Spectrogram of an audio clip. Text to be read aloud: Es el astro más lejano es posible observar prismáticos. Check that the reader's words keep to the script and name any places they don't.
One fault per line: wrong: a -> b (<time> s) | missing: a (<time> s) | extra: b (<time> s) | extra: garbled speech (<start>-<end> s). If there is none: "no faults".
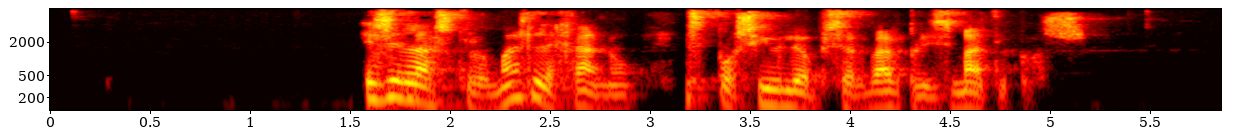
no faults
